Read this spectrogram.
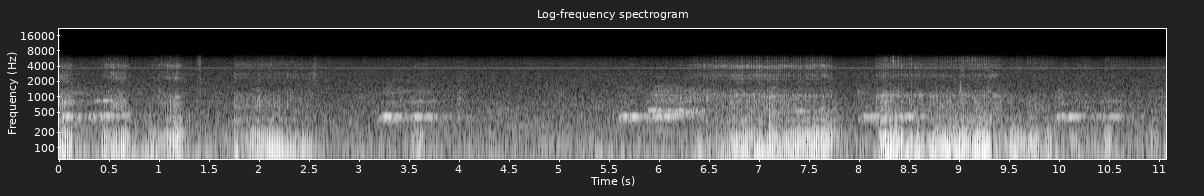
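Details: Tchesco, a Weimaraner dog, snoring: rough, low rumbling breaths in bursts every couple of seconds, some carrying a faint nasal whistling tone, with a louder, raspier stretch of snorts midway.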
